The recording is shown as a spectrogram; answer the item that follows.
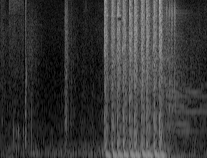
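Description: Rifle fire in a Valorant esports match crackles out as a rapid automatic burst of roughly a dozen sharp shots, loud and close, preceded by a few isolated distant shots and quiet footsteps.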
